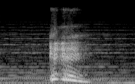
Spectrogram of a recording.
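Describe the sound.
A single brief, voiced throat clearing, close to the microphone, like a deliberate "ahem" that drops in pitch, lasting under half a second over a faint steady background hum.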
